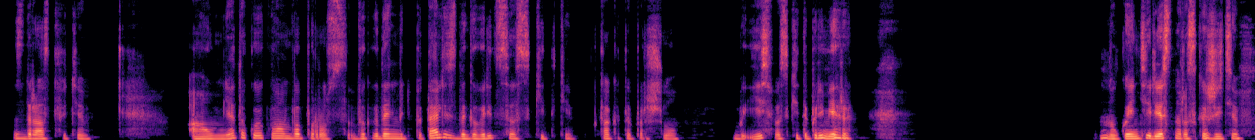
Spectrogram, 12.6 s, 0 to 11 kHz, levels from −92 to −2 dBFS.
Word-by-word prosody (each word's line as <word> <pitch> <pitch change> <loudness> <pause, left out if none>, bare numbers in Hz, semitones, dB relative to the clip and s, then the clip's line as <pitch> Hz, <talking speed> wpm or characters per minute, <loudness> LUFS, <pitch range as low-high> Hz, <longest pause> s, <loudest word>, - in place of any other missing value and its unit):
Здравствуйте. 150 -2 -2 1.0
А 145 - 0
у 140 - 0
меня 140 +6 -1
такой 195 -1 -2
к 190 - -32
вам 180 -1 0
вопрос. 170 -4 -2
Вы 160 +3 -5
когда-нибудь 165 -1 0
пытались 205 +2 +1
договориться 155 +4 -1
о - - -1
скидке? 145 -3 -7 0.2
Как 155 -1 -5
это - - -9
прошло? 130 0 -7 0.5
Вы - - -6
есть 175 +6 0
у - - -8
вас 145 - -2
какие-то 165 0 -5
примеры? 185 -1 +5 2.5
Ну-ка 160 -4 +3
интересно, 165 +1 +6
расскажите. 160 0 +1
165 Hz, 125 wpm, -28 LUFS, 150-175 Hz, 2.5 s, интересно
